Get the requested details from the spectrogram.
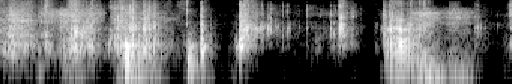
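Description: Dice rattling and clattering as they are shaken and rolled for an outthink roll, in a series of uneven, sharp bursts separated by brief pauses, fairly loud, with no talking over them.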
